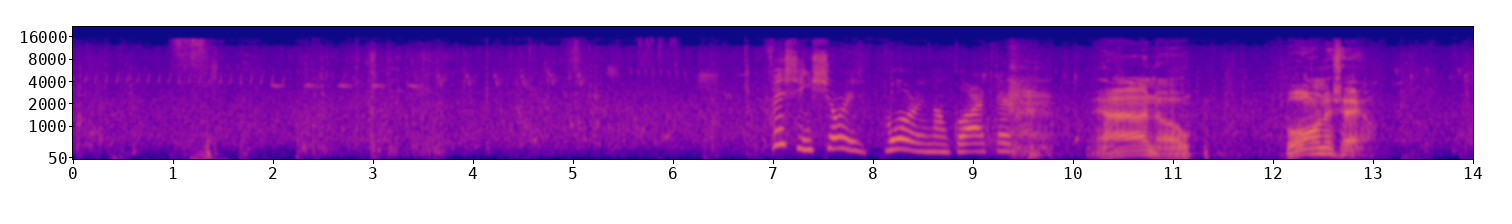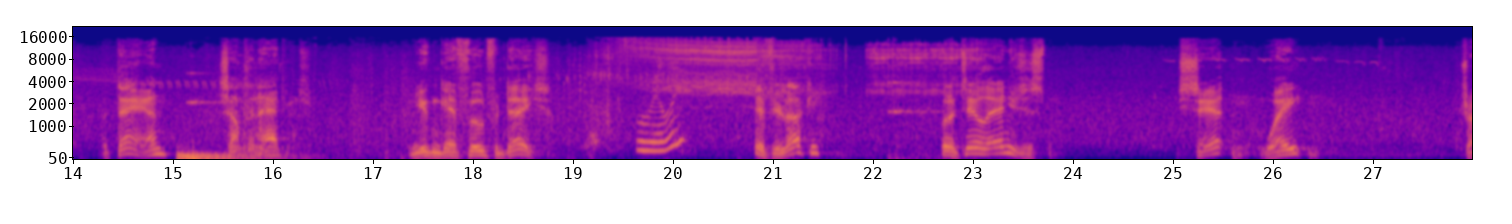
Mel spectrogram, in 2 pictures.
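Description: A river flows and babbles nearby.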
